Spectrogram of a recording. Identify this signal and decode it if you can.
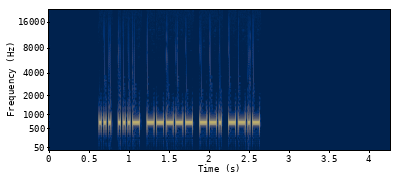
Morse code, heard as a keyed tone, about 40 wpm, 700 Hz. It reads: SV0GQ
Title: DXCC-100 Call Signs - 5 Characters - Repeated 3x - 40wpm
